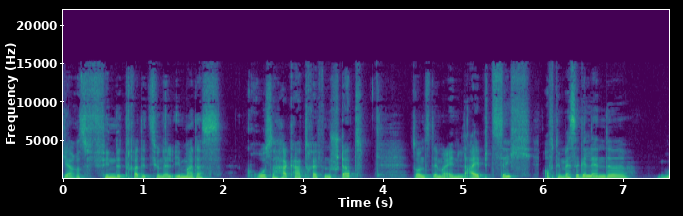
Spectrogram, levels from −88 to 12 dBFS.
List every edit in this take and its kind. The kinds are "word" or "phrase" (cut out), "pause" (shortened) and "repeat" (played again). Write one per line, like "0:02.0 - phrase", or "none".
0:05.9 - pause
